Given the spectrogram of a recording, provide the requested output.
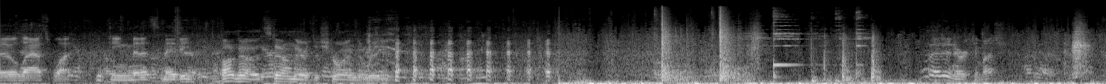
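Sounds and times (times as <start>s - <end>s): metallic ring: 7.6s - 8.9s.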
